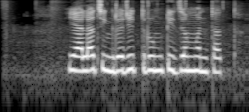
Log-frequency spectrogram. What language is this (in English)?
Marathi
